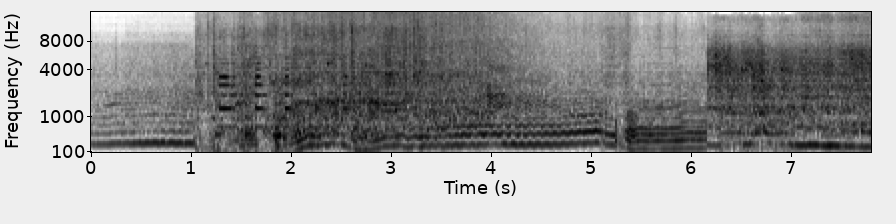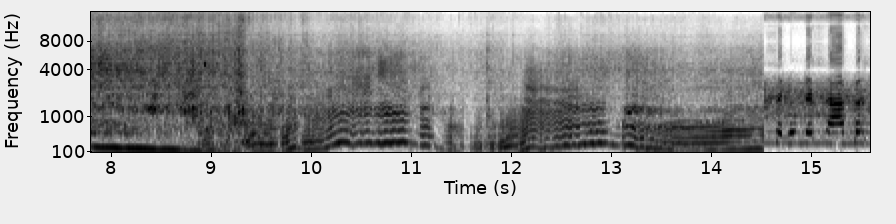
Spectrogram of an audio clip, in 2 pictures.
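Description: Tyres hiss and spray on a wet road.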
